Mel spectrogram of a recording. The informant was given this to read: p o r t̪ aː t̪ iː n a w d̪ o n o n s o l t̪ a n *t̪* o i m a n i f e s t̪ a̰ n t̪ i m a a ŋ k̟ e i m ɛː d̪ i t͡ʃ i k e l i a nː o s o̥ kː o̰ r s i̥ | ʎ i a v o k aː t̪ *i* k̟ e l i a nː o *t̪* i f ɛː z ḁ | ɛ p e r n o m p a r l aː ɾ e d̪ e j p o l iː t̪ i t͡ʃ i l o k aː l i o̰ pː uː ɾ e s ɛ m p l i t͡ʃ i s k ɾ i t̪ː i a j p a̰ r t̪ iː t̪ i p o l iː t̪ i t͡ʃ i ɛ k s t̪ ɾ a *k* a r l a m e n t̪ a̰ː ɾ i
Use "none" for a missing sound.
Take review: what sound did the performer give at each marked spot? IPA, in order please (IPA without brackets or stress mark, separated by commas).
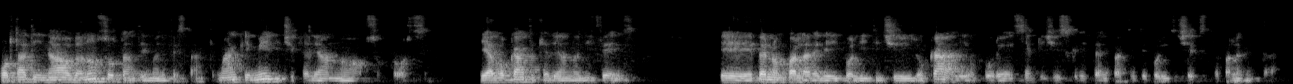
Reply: t̪, i, d̪, p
